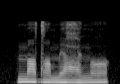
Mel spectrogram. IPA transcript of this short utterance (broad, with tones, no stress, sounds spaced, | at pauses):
m a˦ dˤ a˨ m ɛ˨ ʕ ə˨ n̪ ɔ˧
